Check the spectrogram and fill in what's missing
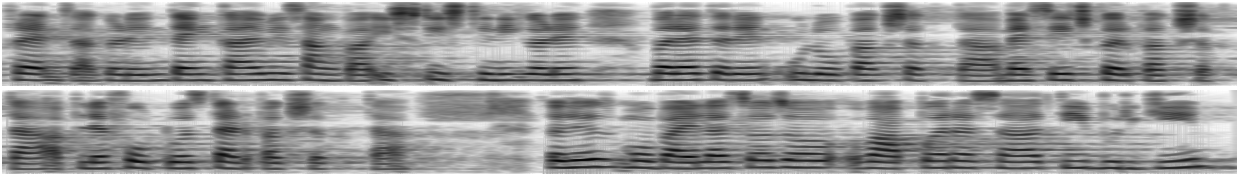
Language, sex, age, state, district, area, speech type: Goan Konkani, female, 18-30, Goa, Quepem, rural, spontaneous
